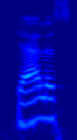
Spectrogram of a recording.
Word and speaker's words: kelias: You see, kelias has a softening sign before a, so we pronounce it like kelias s and kelia e.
